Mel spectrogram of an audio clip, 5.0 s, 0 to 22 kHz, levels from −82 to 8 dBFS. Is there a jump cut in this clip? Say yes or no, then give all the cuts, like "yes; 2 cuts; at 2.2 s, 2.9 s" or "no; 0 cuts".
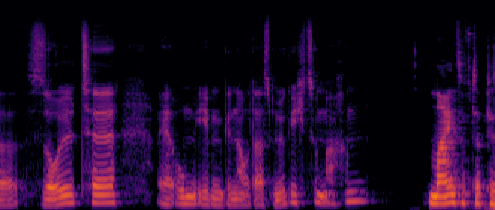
no; 0 cuts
